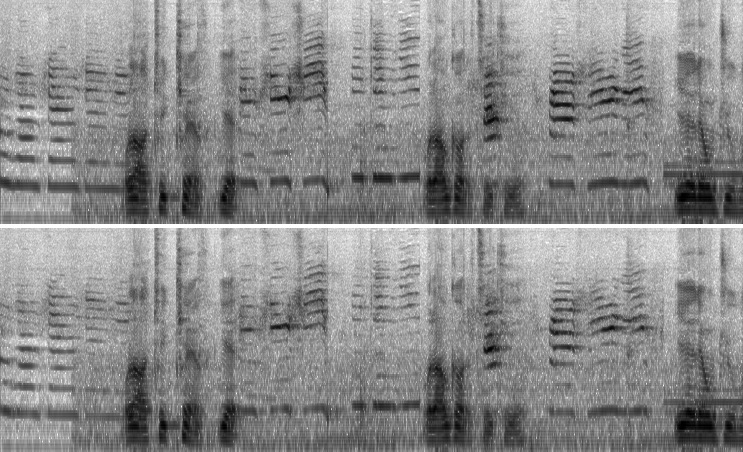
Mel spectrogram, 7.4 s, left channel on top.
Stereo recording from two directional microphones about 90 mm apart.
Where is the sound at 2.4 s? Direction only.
25° left (ahead or behind).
